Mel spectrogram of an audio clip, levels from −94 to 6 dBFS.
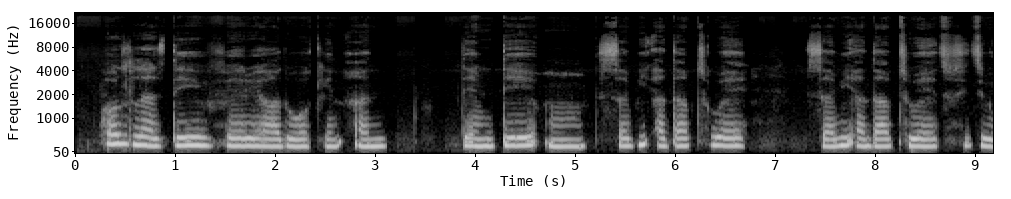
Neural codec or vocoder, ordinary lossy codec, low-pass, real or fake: vocoder, 44.1 kHz, 128 mel bands every 512 samples, BigVGAN v2; MP3, 96 kbps; 19.8 kHz; fake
